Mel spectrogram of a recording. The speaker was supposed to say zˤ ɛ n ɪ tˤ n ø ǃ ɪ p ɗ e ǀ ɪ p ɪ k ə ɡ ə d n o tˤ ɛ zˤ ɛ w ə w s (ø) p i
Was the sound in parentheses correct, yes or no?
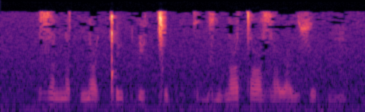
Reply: yes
